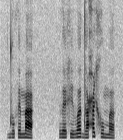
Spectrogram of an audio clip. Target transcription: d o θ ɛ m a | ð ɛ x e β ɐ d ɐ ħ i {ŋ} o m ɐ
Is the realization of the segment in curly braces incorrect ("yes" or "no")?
yes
